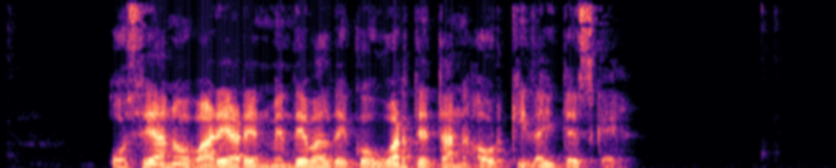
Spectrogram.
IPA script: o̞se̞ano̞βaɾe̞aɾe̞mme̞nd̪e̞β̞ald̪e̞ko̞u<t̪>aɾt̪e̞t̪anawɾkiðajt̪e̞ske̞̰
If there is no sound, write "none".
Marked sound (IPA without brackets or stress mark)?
none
